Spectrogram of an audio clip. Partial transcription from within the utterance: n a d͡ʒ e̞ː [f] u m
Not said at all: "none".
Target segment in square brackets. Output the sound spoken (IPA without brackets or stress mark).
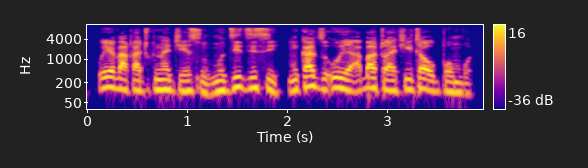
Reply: s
